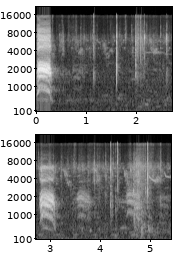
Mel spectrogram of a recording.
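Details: Crows in a large group fighting over food; loud harsh caws break out at the start and again near three seconds, with softer distant caws and faint chirps from other birds in between.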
